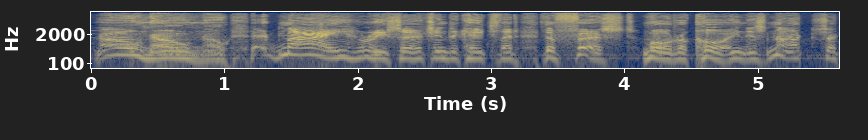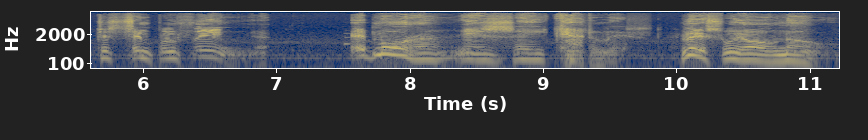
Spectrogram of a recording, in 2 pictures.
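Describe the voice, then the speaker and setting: Pompous, creaky male archaeologist. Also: fairly high pitch, lively intonation, slow, bright, forceful tone, heavily acted. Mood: pompous, insistent. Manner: pompous, pedantic, emphatic. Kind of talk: video game voice acting.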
